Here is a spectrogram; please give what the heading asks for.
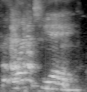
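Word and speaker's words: Poitier: You pronounce it Portier. P-O-I Portier. T-I-E-R.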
